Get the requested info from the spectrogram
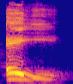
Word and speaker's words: Ai: So now the, the very next battle is the battle of Ai. Ai, it's pronounced Ai.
